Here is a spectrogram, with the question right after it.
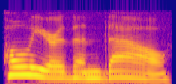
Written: holier-than-thou

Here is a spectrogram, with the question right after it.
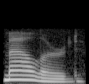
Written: mallard

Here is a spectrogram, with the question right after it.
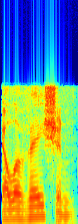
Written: elevation

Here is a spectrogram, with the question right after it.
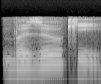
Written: bouzouki

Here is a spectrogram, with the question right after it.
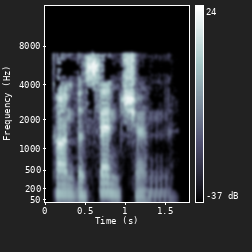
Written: condescensively

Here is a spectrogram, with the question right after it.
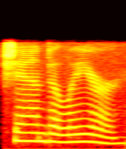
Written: chandelier

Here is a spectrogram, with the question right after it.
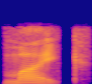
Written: mike

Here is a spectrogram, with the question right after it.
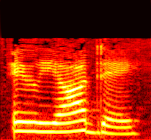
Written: eliade

